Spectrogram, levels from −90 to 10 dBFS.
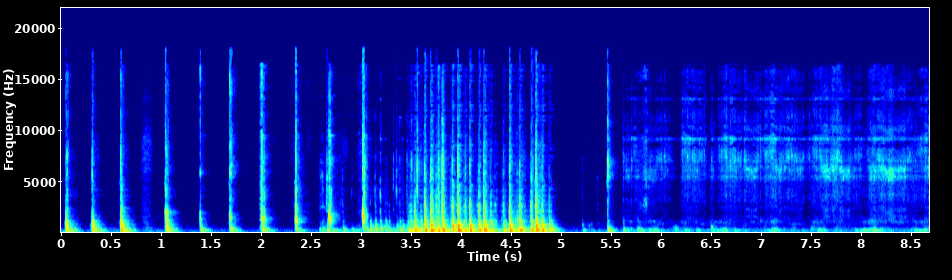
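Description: From start to finish a gritty, inharmonic fizz rides on the sound, growing with loud and high-pitched passages and carrying tones that are shifted, inharmonic copies of the material itself. This is crude rate conversion: the sample rate was raised without any filtering, apparently by picking the nearest existing sample, which fits a change from 44.1 kHz to 48 kHz. The irregular repeated samples leave a distortion running roughly 30 dB below the signal.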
